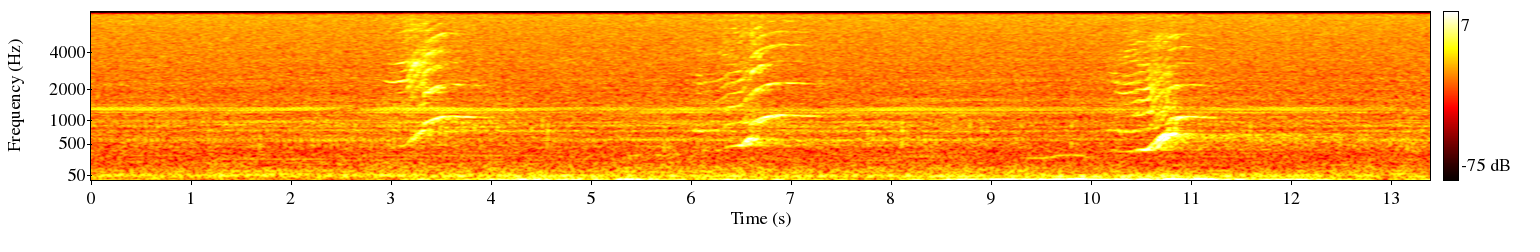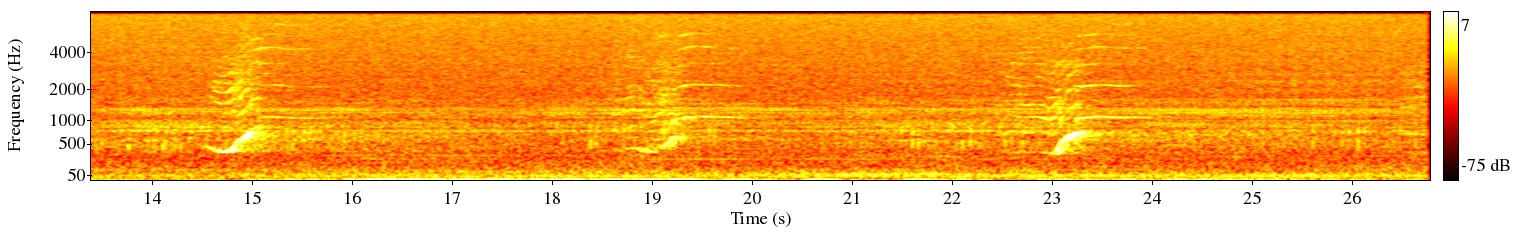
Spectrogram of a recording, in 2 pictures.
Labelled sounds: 3.0	3.9	humpback whale, 0.90 to 6.0 kHz
6.1	7.3	humpback whale, 0.90 to 4.7 kHz
10.2	11.3	humpback whale, 0.93 to 5.6 kHz
14.6	15.7	humpback whale, 1.0 to 4.5 kHz
19.2	19.8	humpback whale, 0.90 to 5.7 kHz
22.6	23.8	humpback whale, 0.96 to 5.6 kHz

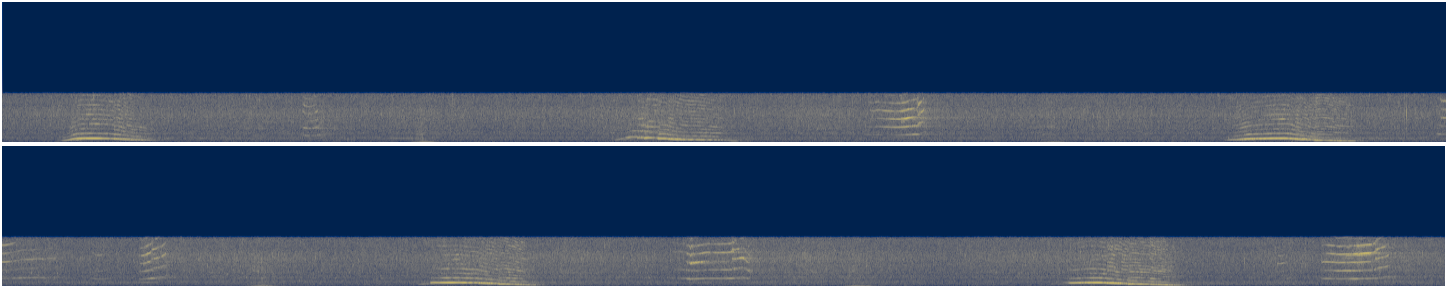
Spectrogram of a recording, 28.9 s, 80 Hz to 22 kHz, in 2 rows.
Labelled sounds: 1.1	1.5	humpback whale, 1.5 to 2.8 kHz
3.0	3.3	humpback whale, 1.1 to 1.3 kHz
6.2	7.3	humpback whale, 0.78 to 7.4 kHz
8.6	9.3	humpback whale, 1.2 to 6.9 kHz
12.2	13.4	humpback whale, 0.78 to 6.8 kHz
14.3	15.0	humpback whale, 1.2 to 7.0 kHz
15.8	16.1	humpback whale, 1.2 to 1.7 kHz
18.7	19.7	humpback whale, 0.78 to 5.1 kHz
21.2	22.0	humpback whale, 1.1 to 8.0 kHz
25.1	26.1	humpback whale, 0.78 to 6.5 kHz
27.6	28.4	humpback whale, 1.2 to 8.0 kHz

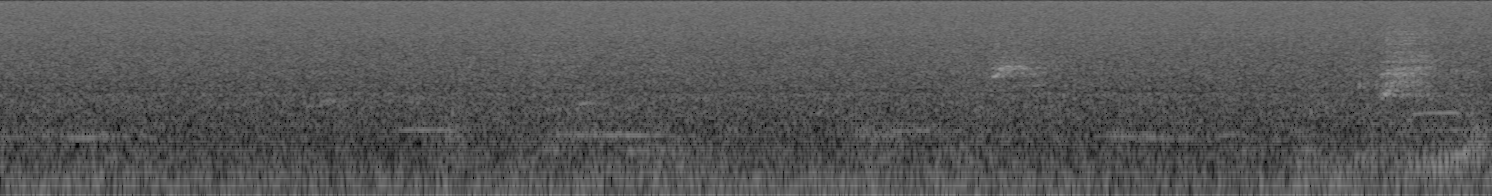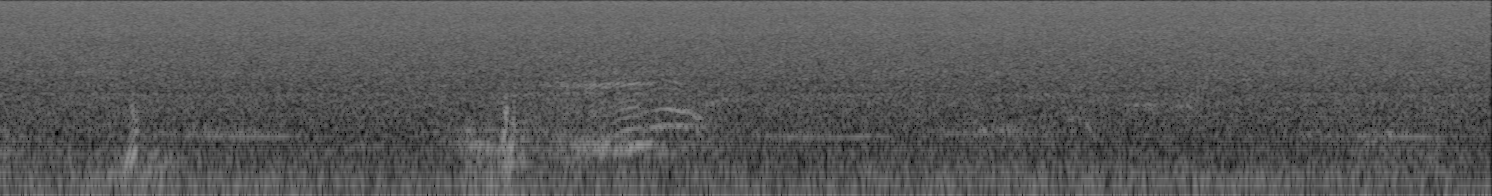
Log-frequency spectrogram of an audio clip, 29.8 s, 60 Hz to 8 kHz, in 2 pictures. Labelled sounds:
9.9	10.3	humpback whale, 1.1 to 1.7 kHz
13.8	14.2	humpback whale, 0.80 to 1.5 kHz

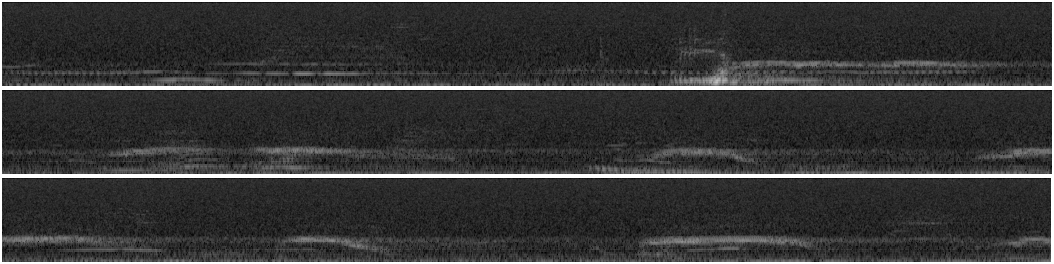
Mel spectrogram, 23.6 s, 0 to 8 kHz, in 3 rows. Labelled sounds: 5.1	5.4	humpback whale, 1.0 to 1.5 kHz
8.8	10.3	humpback whale, 0.80 to 0.90 kHz
12.9	13.2	humpback whale, 0.80 to 1.0 kHz
15.4	16.0	humpback whale, 0.80 to 0.96 kHz
17.9	18.2	humpback whale, 0.80 to 0.86 kHz
20.9	21.5	humpback whale, 0.80 to 0.86 kHz
22.5	22.8	humpback whale, 1.4 to 1.7 kHz

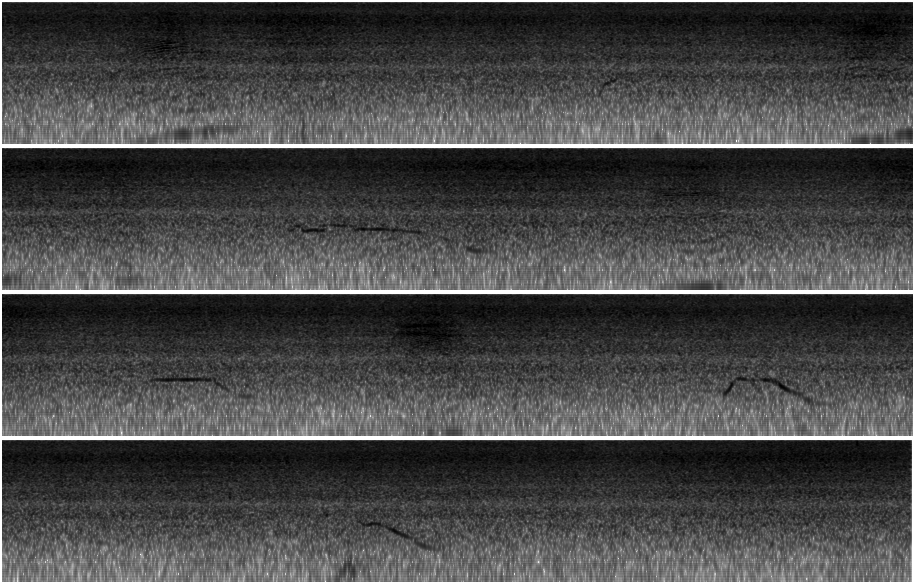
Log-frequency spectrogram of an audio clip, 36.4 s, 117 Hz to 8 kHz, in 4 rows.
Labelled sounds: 1.4	1.9	humpback whale, 1.8 to 2.2 kHz
22.2	22.6	humpback whale, 2.9 to 3.2 kHz

